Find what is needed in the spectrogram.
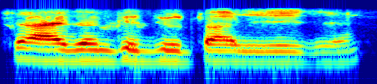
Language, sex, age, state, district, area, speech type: Maithili, male, 60+, Bihar, Muzaffarpur, urban, conversation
